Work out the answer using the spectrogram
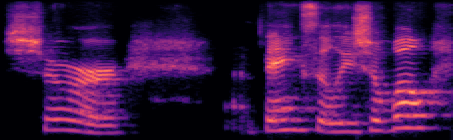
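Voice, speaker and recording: Animated woman telling a story. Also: a little high, takes it slowly. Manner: animated, acts out her own thoughts in quotes. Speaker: sports psychologist guest speaker. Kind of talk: storytelling in a club video call.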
